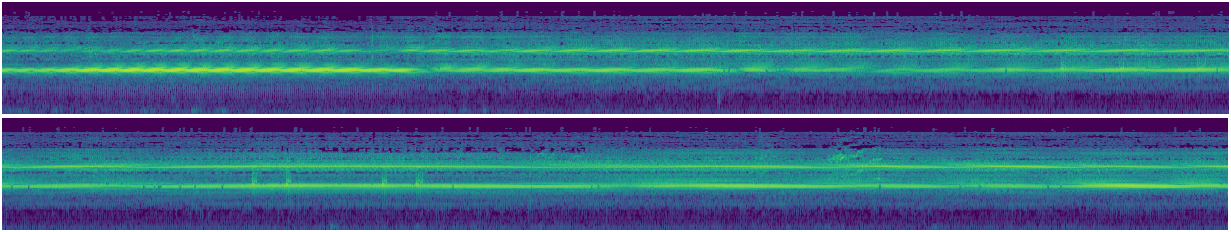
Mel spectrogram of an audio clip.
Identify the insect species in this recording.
Glaucopsaltria viridis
